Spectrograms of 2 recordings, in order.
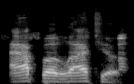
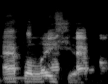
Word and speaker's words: Appalachia: It's my campaign to make sure everybody pronounces that word right. Appalachia. It's not Appalachia.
